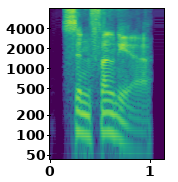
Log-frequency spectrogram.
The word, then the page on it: sinfonia: British English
